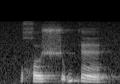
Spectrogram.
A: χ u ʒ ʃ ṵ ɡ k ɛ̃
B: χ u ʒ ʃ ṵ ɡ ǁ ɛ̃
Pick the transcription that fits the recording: A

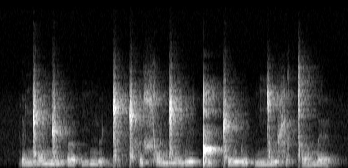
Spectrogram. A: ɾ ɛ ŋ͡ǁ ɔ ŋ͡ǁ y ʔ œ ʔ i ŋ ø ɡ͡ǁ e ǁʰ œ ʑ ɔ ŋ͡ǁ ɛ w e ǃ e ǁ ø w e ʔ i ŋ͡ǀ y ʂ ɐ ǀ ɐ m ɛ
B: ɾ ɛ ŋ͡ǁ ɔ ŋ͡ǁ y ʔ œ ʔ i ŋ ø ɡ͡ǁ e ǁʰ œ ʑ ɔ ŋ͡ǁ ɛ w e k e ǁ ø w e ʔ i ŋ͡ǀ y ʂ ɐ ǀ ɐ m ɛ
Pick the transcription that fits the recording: A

